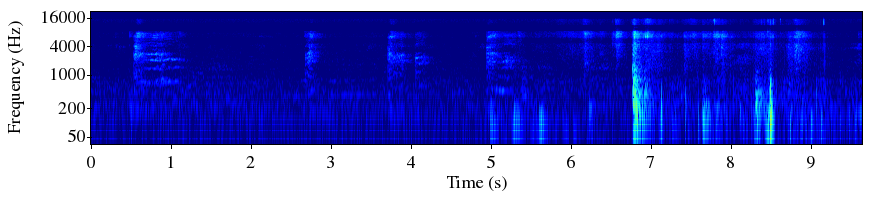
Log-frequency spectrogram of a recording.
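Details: Siamese cat chattering noisily at a bug from the top of a kitchen counter indoors; short soft bursts of clicking chatter spaced a second or two apart, with a couple of sharper, louder clicks near the end.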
